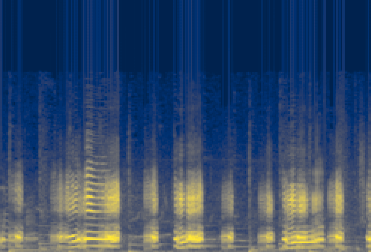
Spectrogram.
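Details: Canada geese honking in a rapid, overlapping chorus, with loud nasal honks repeated several times a second from more than one bird.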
